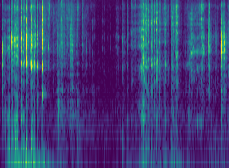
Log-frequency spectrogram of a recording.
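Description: A box-cutter blade scrapes flakes off a solid beige bar of dry soap held in the palm. The result is a run of bright, crisp, crackly scraping strokes, then a brief near-silent pause before more scraping resumes, ending with a sharp final scrape.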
